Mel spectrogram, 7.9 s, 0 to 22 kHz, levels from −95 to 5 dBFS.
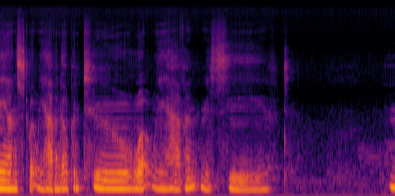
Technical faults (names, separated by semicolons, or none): channel delay (comb filtering); time-stretched section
